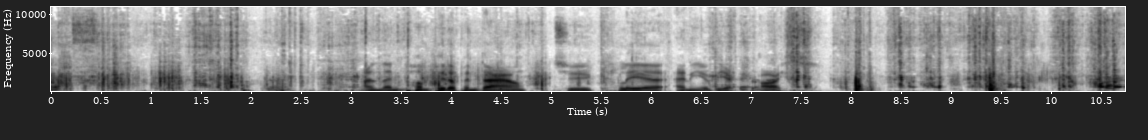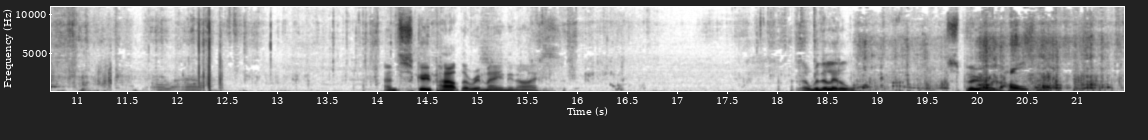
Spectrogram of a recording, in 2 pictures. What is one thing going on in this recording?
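A hand ice auger grinds and scrapes into ice.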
